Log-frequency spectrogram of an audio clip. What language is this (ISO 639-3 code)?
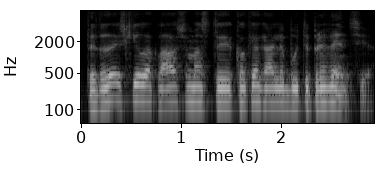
lit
